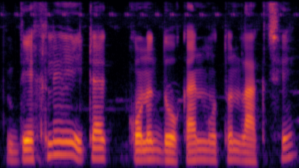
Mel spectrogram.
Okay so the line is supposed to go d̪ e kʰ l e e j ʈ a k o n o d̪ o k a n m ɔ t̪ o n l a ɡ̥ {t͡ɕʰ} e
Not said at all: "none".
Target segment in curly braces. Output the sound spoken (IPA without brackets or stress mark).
t͡ɕʰ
